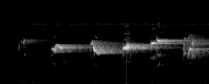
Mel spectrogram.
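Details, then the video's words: Yellow-vented bulbul used as a singing lure for young caged birds: a faint short note, then a brief burst of four or five liquid, warbled whistles, slightly rising overall. "Pancingan Trucukan SUSAH BUNYI, BAKALAN dijamin dalam menit saja langsung NYAUT GACOR"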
